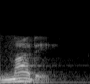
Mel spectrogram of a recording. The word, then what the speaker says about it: Mahdi: Islam has preserved the correct pronunciation of that word that they translated Medes, the word Mahdi.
